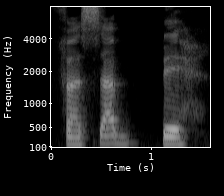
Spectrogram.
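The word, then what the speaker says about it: فسبح: Make sure you pronounce the ha from the middle of the throat. Bih, fasabbih. Okay, so now that line is done.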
